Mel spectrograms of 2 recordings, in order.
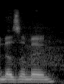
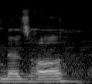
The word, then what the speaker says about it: Nezha: nezam I am a nezam sorry Neza I'm trying to get the pronunciation properly because like I'm bad with pronunciations I know it's not technically Neza it's nezha but you know whatever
